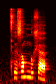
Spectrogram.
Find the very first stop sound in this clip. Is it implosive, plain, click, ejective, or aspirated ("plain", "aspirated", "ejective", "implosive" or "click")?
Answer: aspirated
